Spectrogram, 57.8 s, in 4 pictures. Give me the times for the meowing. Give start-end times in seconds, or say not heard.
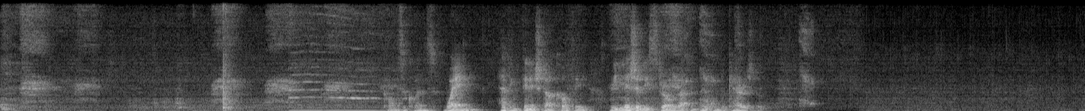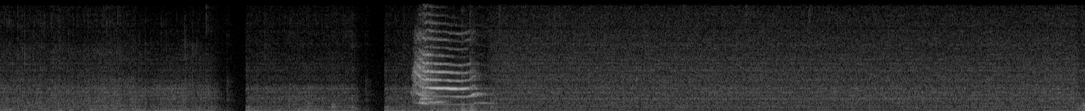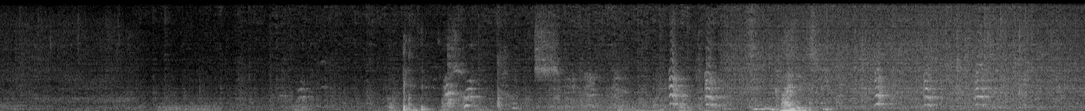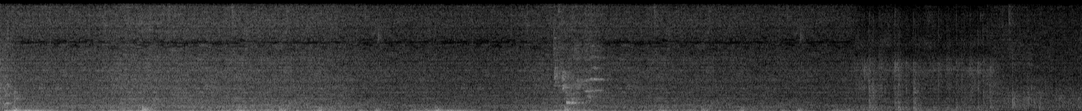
3.8-5.3, 19.8-21.0, 50.8-51.5.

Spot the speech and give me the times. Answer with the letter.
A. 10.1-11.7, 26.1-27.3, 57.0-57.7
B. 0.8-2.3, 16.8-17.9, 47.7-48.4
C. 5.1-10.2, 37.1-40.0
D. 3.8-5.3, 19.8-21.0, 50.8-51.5
C.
